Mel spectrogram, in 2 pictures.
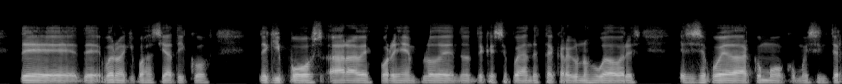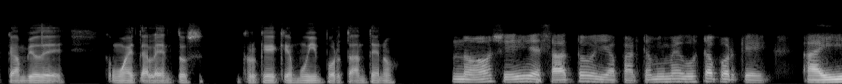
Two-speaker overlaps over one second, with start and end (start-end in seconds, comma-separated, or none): none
